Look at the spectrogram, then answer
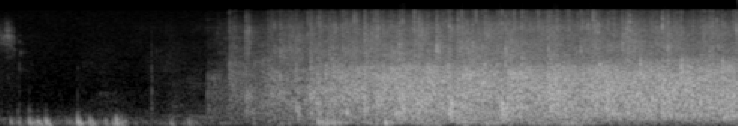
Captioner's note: audience applauding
